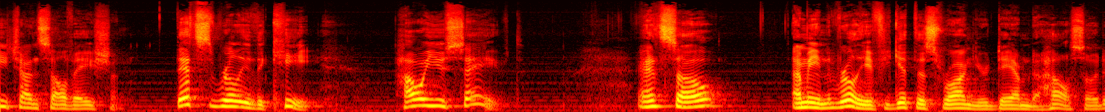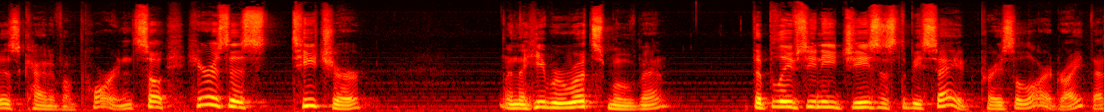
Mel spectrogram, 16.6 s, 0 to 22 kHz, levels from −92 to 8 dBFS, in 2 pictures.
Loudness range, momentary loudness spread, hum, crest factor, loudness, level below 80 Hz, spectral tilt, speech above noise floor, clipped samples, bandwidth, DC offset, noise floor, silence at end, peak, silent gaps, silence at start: 6 LU; 14 LU; none; 20 dB; -22 LUFS; -62 dBFS; -4 dB/octave; 36 dB; under 0.1%; over 20 kHz; under 0.1%; -58 dBFS; 0 s; -4 dBFS; none; 0 s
